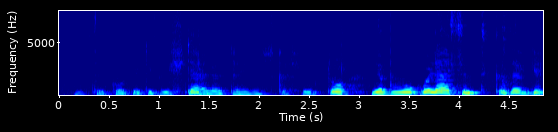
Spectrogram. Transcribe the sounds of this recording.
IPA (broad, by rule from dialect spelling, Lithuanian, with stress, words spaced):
ˈnʊ ˈtɐɪ ˈkoːkʲɛ ˈtʲɪk ʋʲɪʃʲˈtʲæːlʲeː ˈtɐɪ ˈʋʲiːskɐs ˈɪr ˈtoː nʲɛˈbʊʋoː ˈkuɔ ˈlʲæːsʲɪnʲtʲ kɐˈdɐŋʲɡʲɪ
